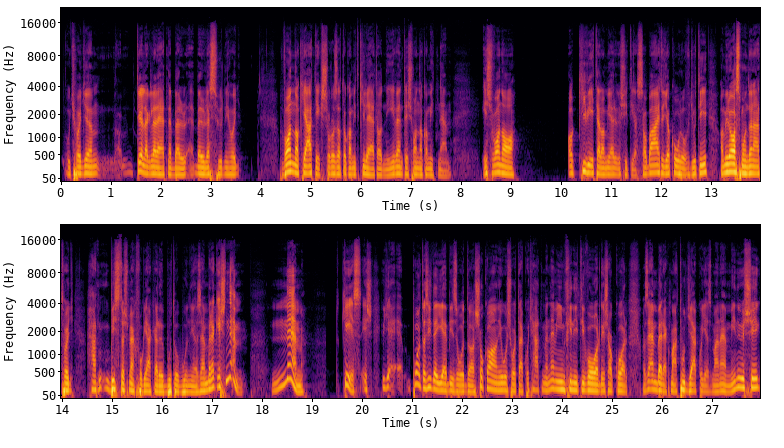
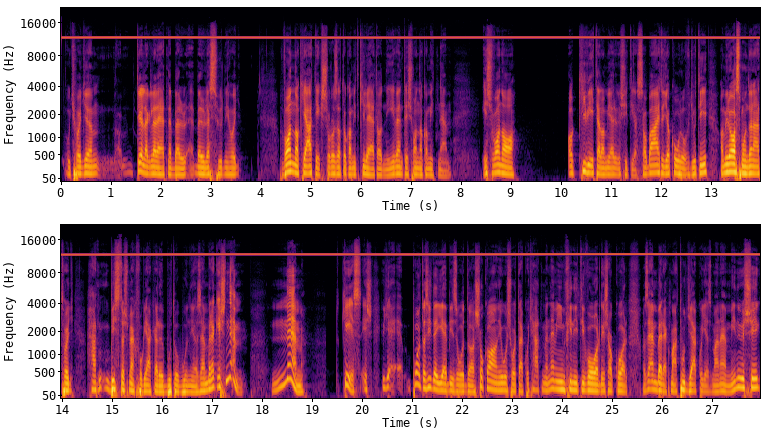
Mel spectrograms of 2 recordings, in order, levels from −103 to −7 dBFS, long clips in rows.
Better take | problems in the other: first | high-pitched whine; loud; throughout; 12 kHz, 10 dB below the speech

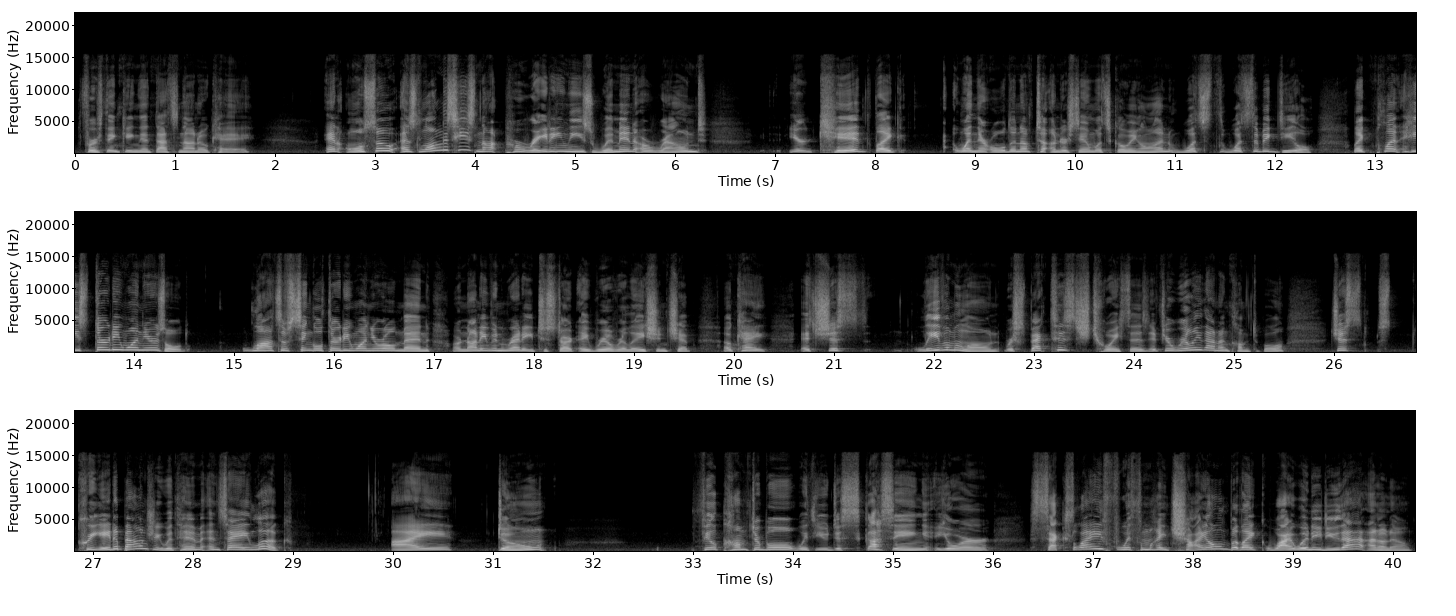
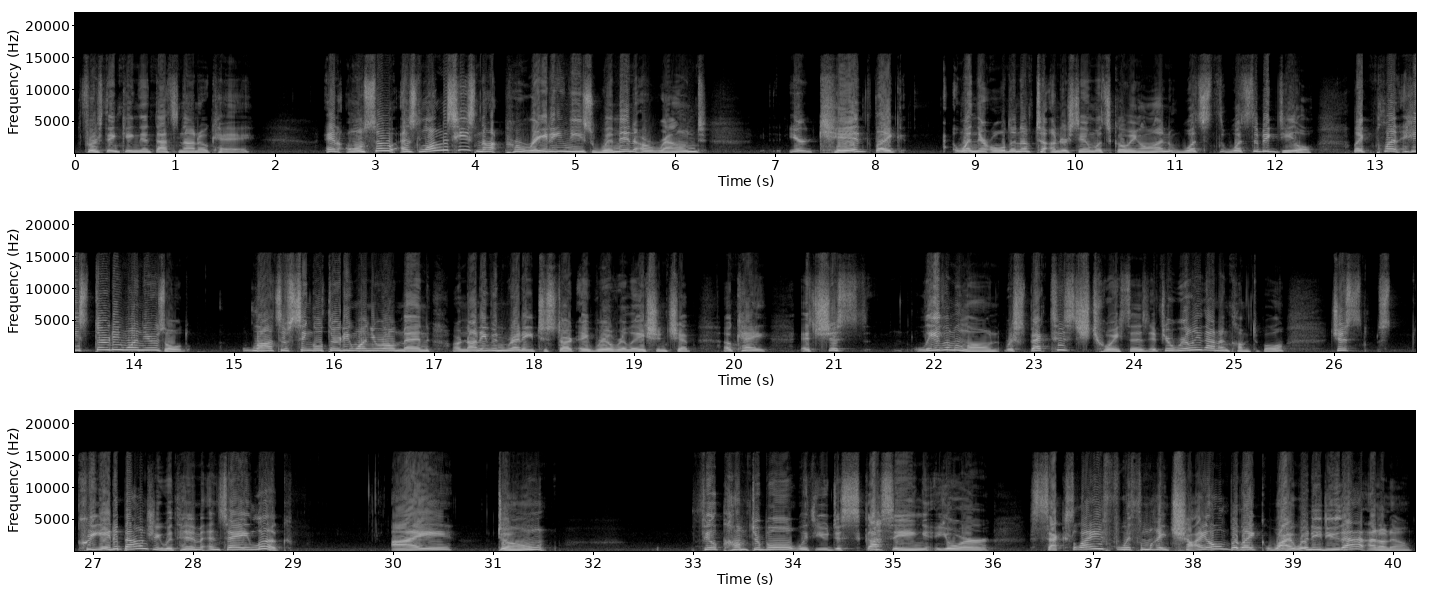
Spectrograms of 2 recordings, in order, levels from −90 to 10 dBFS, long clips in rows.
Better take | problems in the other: first | distortion; slight; 8% of the sound clipped

